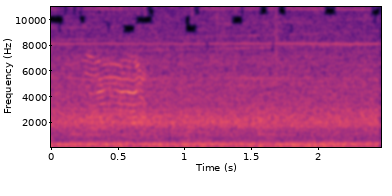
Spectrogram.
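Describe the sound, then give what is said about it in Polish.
Boeing 787 Dreamliner jet engines drone steadily on the runway in Oslo in bad weather before takeoff, a dense low rumble with a hiss above it, constant in loudness throughout and heard from inside the cabin with no talking. “Bo przepuszczaliśmy trochę samolotów, jesteśmy już na pasie, zobaczymy, jak przyspiesza tutaj. Ten oto Dreamliner.”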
